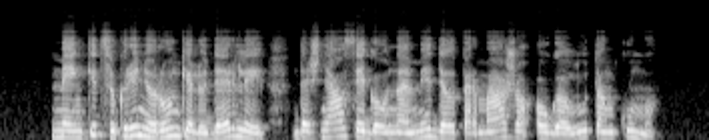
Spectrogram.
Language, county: Lithuanian, Telšiai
